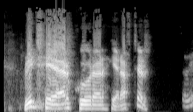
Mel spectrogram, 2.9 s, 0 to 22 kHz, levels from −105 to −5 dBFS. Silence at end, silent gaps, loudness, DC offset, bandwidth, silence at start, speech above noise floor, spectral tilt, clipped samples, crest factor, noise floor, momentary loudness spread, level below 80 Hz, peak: 0 s; none; -13 LUFS; under 0.1%; 16 kHz; 0.35 s; 29 dB; -5 dB/octave; under 0.1%; 14 dB; -42 dBFS; 10 LU; -50 dBFS; 0 dBFS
